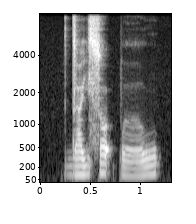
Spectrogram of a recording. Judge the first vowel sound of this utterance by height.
low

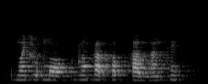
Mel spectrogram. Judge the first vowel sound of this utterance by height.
low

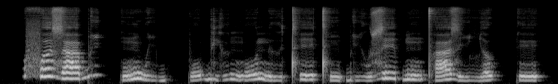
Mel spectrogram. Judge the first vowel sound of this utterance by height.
low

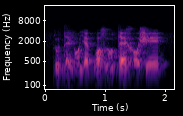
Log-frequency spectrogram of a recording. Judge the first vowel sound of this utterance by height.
high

